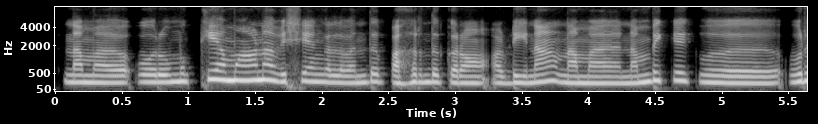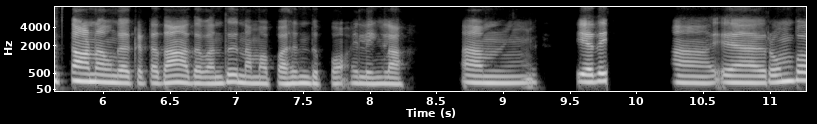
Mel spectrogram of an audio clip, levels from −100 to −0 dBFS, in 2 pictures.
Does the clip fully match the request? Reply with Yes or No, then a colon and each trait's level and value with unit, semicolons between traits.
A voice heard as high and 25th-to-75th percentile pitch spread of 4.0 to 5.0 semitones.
No: high, 215 Hz; average, 3.3 semitones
